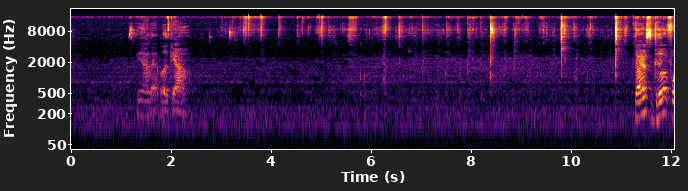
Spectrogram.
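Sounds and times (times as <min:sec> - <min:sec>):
low hum: 0:00.0 - 0:11.9
person chewing crunchy food: 0:03.0 - 0:11.5.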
